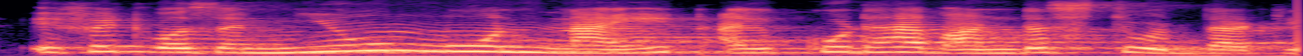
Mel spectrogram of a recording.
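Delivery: ordinary talk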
